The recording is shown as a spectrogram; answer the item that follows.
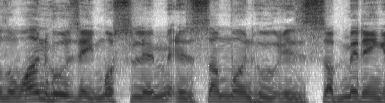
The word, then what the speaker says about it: Muslim: And it's not mus it's not Muslim, it's Muslim.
